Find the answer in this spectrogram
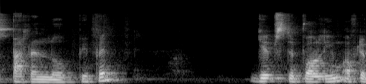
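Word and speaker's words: parallelepiped: of the parallelo pivot so this one is pronounced as parallel piping gives the volume of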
